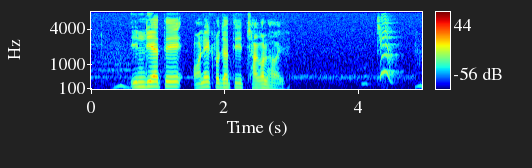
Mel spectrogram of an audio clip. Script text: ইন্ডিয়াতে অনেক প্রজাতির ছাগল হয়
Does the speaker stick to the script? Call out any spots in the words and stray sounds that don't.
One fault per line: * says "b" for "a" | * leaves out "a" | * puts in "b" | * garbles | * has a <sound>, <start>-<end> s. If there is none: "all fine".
* has a sneeze, 4.1-4.7 s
